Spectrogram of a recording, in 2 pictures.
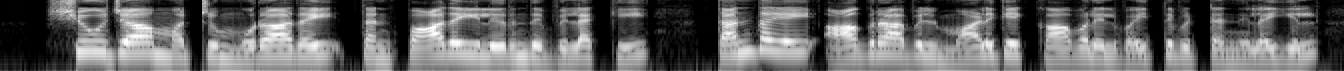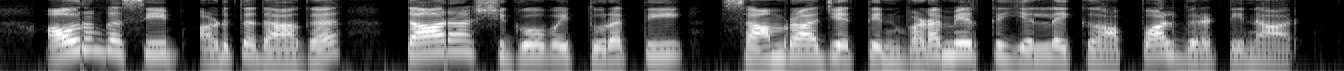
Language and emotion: Tamil, neutral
